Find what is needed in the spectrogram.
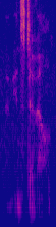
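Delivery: quick whispered aside. Real, not acted. Aside while reading article.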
